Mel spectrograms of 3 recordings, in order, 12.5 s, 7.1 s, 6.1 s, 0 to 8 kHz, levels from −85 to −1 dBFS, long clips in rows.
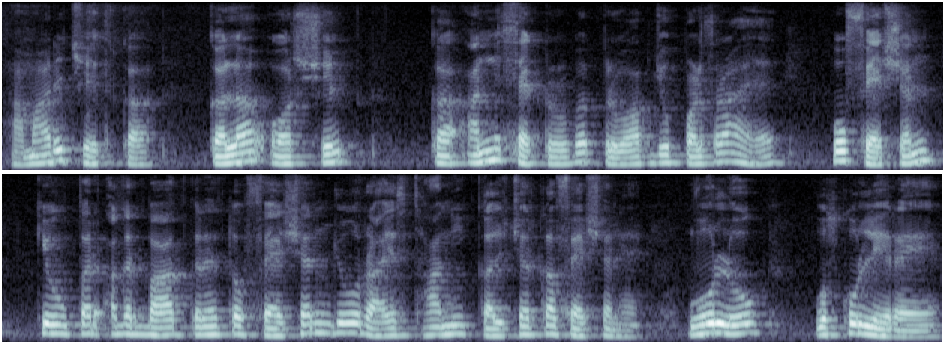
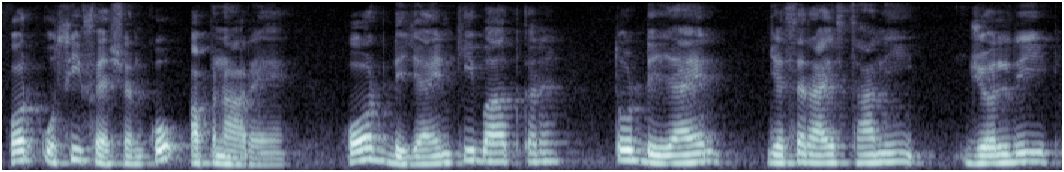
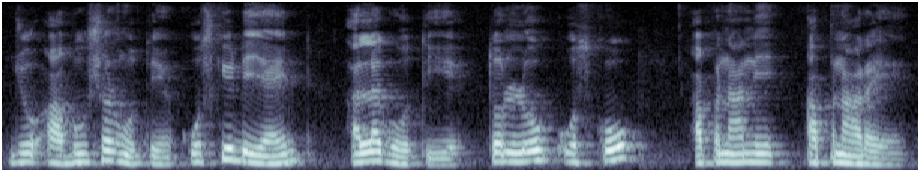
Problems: none marked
